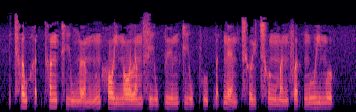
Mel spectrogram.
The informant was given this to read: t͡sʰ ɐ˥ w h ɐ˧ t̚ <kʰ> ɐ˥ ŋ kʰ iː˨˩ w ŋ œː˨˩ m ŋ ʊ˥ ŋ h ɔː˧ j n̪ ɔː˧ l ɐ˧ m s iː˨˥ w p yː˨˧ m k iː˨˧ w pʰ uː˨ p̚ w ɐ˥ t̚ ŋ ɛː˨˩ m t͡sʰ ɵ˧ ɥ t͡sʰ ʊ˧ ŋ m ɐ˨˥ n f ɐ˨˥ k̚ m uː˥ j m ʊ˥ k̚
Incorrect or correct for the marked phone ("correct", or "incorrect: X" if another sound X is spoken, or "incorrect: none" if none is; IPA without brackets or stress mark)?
incorrect: t̪ʰ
